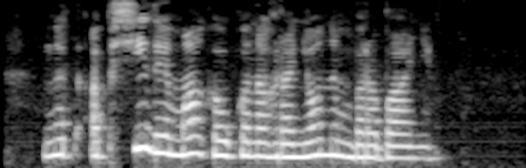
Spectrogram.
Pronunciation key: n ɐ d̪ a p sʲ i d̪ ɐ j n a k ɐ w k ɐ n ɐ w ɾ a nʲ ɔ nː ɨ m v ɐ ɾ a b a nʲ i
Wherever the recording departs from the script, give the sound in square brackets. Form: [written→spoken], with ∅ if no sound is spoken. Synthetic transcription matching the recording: n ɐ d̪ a p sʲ i d̪ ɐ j [n→m] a k ɐ w k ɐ n ɐ [w→ɣ] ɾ a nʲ ɔ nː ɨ m [v→b] ɐ ɾ a b a nʲ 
